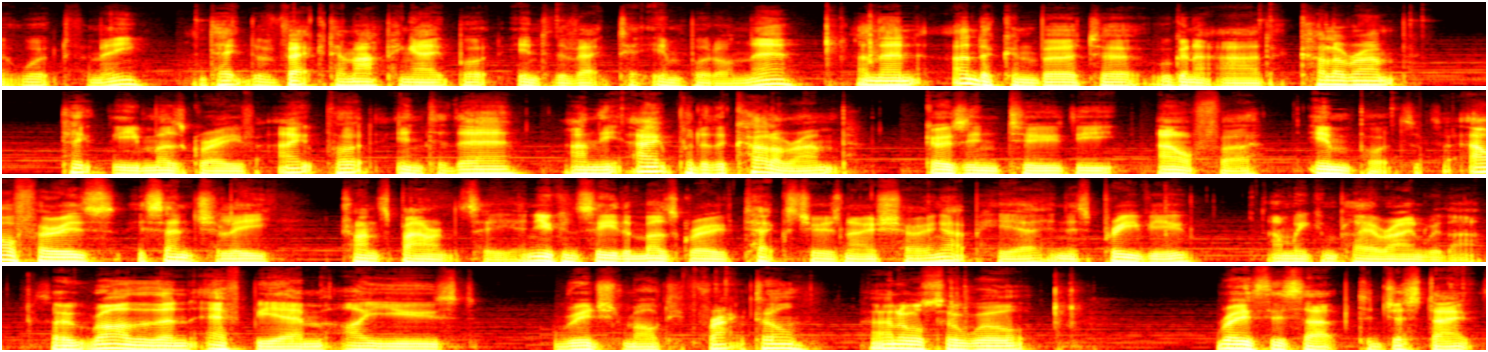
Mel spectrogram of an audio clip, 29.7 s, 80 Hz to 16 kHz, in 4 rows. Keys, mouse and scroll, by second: 0.8 scroll up 1, 1.0 click, 1.3 click, 4.0 shift+a, 6.3 click, 10.8 middle click, 11.6 scroll up 1, 13.0 click, 19.2-19.6 scroll up 1, 20.7 middle click, 22.3 scroll up 1, 22.4 shift+middle click, 25.8 click, 26.5 middle click, 27.0 g, 27.6 z, 29.5 click.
